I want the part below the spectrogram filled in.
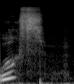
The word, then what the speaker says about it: WRS: Der Künstler schreibt sich in Großbuchstaben WRS, ausgesprochen wird es aber Urs, denn der Sänger heißt Andrei Ursu, kommt aus Buzău in Rumänien, er ist 29 Jahre alt.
